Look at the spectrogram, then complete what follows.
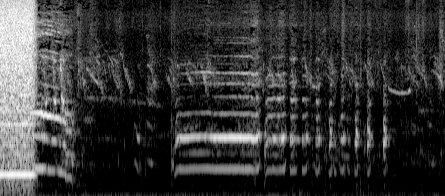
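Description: A TV-static glitch effect, a loud hiss with a steady beep, cuts off about half a second in. Chickens cluck after it, with one drawn-out call lasting about a second near the middle and scattered short clucks and peeps.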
